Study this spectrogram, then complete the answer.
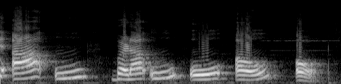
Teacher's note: पश्च स्वर यानी कि जीभ के पीछे का भाग, जब पीछे के भाग की सहायता से जो वर्ण उच्चारित होते हैं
